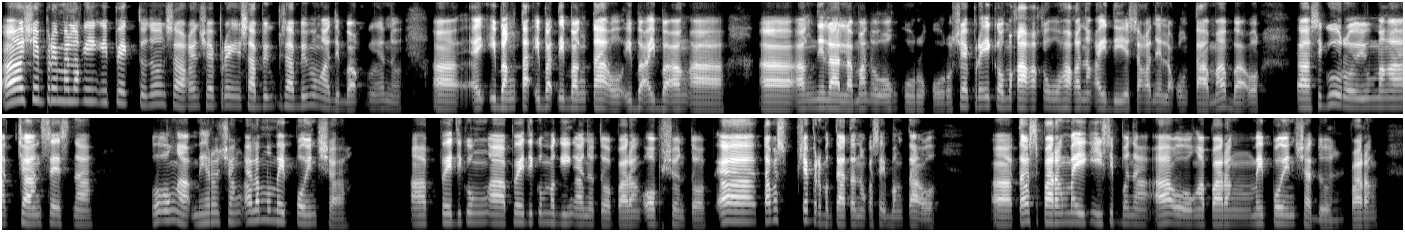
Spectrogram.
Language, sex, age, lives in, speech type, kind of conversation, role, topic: Filipino, male, 35-39, Philippines, conversation, unstructured, none, Paano mo pinipili kung alin ang tama at alin ang mali?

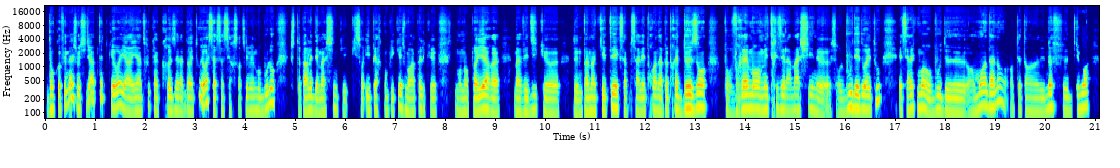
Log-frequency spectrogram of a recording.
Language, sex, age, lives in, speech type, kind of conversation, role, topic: French, male, 30-34, France, conversation, podcast, guest, Préférez-vous apprendre en groupe ou seul, et pourquoi ?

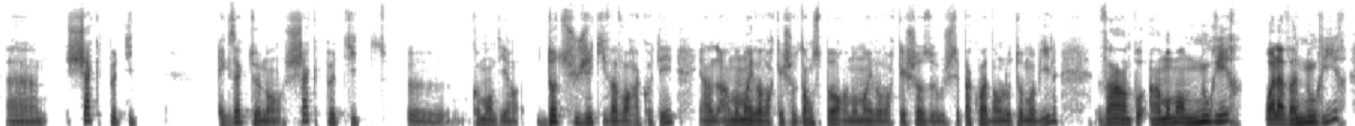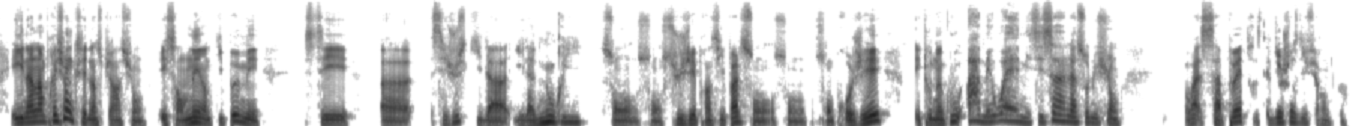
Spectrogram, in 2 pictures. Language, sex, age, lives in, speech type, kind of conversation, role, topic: French, male, 35-39, France, conversation, podcast, guest, Qu’est-ce qui t’inspire le plus quand tu commences un projet ?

